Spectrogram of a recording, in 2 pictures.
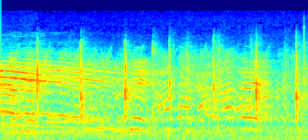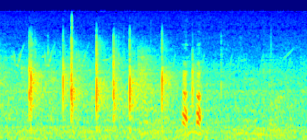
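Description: Several men clap their hands.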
